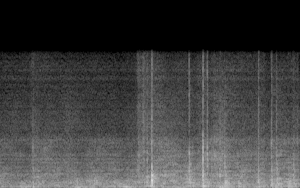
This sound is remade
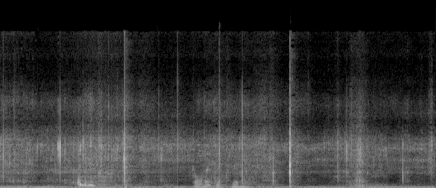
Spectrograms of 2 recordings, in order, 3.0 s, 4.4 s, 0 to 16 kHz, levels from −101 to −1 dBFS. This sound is remade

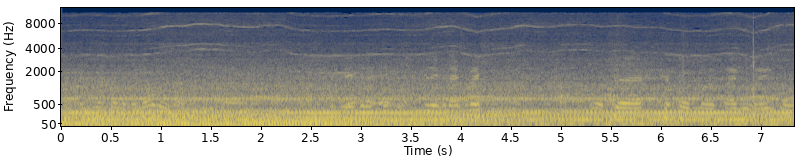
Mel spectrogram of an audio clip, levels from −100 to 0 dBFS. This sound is recorded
